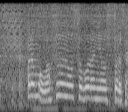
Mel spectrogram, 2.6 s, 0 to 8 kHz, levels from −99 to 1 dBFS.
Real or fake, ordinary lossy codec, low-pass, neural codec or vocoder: fake; MP3, 64 kbps; 7.2 kHz; codec, 16 kHz, 0.4 kbps, LongCat-Audio-Codec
